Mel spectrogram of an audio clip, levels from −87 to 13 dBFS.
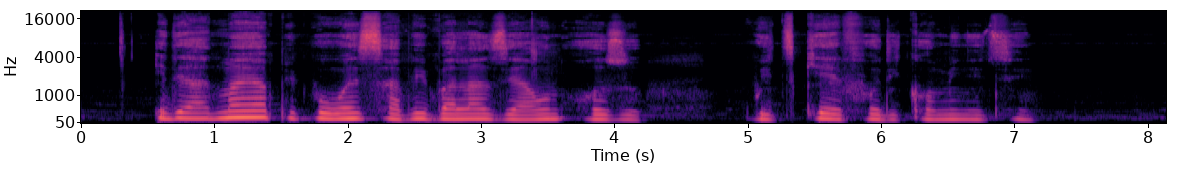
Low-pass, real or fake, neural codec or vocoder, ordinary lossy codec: none; real; none; none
